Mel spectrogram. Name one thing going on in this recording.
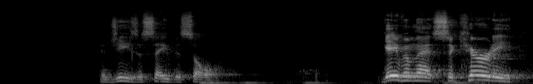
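A man speaks with emphasis through a microphone.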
